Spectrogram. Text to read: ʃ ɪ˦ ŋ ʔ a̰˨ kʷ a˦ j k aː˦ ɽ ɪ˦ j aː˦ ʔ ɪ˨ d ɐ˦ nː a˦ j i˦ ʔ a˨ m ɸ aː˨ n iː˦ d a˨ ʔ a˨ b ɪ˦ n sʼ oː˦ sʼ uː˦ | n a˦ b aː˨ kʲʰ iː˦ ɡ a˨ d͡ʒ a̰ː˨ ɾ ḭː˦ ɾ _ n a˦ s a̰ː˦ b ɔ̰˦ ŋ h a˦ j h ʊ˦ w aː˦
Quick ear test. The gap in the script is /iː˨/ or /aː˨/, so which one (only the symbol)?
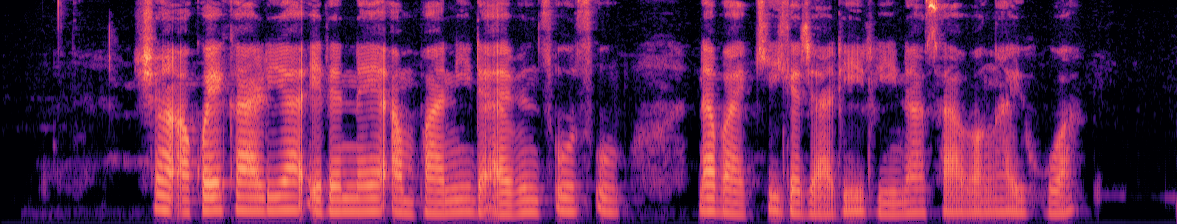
iː˨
